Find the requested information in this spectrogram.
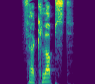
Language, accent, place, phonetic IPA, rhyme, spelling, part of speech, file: German, Germany, Berlin, [fɛɐ̯ˈklɔpst], -ɔpst, verkloppst, verb, De-verkloppst.ogg
- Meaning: second-person singular present of verkloppen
